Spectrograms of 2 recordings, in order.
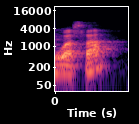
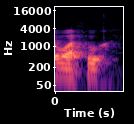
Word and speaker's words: Wazuh: En Estados Unidos dicen WhatsApp, porque el UH es como el A del susto. Y bueno, en España decimos siempre Wazoo.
